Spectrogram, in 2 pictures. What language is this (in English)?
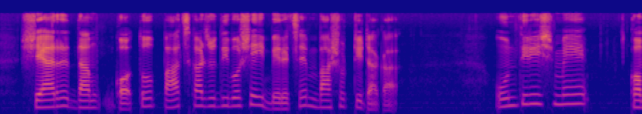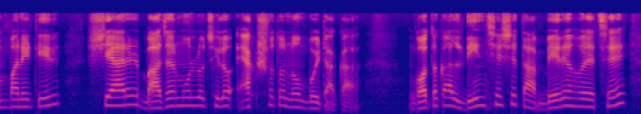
Bangla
